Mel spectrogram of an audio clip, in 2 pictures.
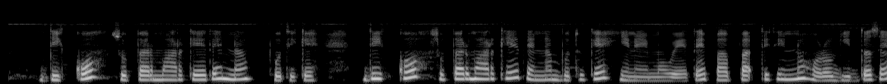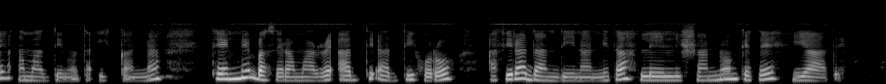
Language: Sidamo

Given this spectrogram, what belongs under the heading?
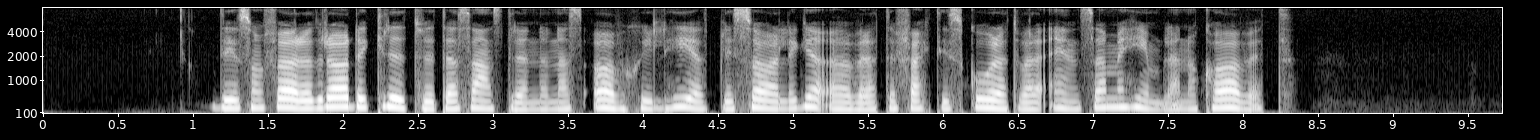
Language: Swedish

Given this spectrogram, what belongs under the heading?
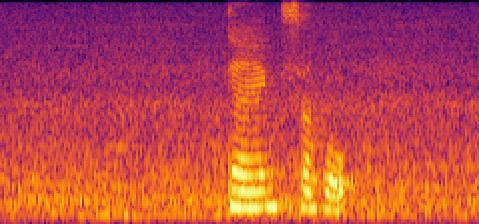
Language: Sinhala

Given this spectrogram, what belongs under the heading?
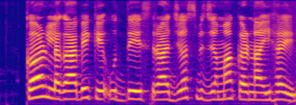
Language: Magahi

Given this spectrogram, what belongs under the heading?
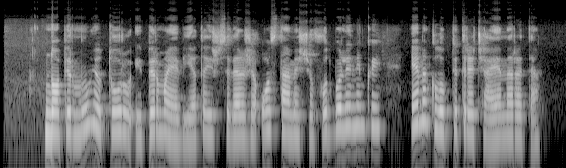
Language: Lithuanian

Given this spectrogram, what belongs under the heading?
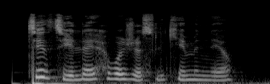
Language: Kabyle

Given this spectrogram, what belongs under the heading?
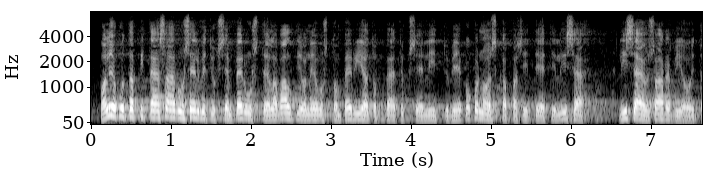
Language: Finnish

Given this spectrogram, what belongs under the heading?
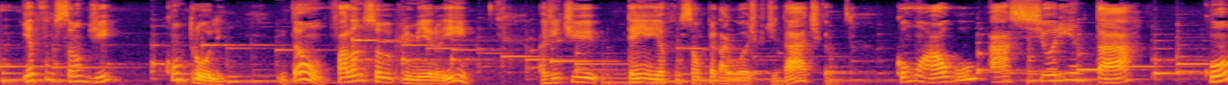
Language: Portuguese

